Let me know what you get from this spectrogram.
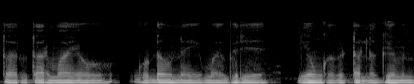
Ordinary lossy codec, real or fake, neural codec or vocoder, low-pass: none; real; none; none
